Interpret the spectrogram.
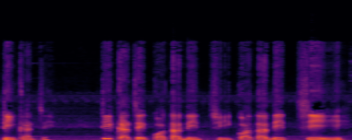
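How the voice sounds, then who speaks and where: Lonely obsessed widower, mournful, high voice, dragging pace, cartoon melodrama, background music. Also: male voice, steady tone, slow pace, fairly bright tone, exaggerated voice. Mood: devoted resolve. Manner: mournful, pleading, devoted. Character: lonely, obsessed fisherman grieving his dead wife. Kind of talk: Bengali cartoon melodrama acting.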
